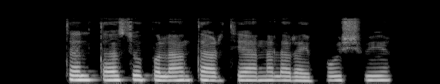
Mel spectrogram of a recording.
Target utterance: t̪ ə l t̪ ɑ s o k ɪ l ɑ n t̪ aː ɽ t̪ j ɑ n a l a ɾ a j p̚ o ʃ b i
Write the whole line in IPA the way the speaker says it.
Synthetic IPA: t̪ ə l t̪ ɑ s o p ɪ l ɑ n t̪ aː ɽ t̪ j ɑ n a l a ɾ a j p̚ o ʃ w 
